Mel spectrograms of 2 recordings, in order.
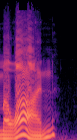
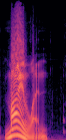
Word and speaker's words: Milan: And remember, this all started this morning because on the news report, I'm saying Milan, Ohio, but it's actually pronounced Milan, Ohio.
